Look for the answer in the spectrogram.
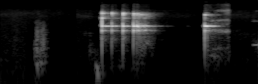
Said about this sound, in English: Yeah, you're chinking bottles and glasses. I like it.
